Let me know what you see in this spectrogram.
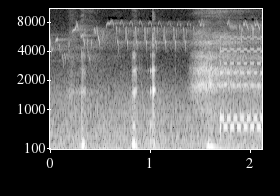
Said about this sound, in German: Das Klingeln des Telefons riss mich aus meinen Gedanken.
